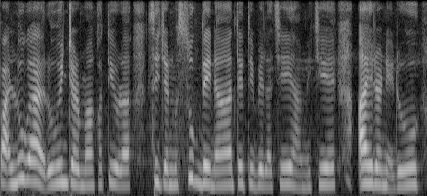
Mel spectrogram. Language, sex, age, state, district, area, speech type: Nepali, female, 18-30, West Bengal, Jalpaiguri, rural, spontaneous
